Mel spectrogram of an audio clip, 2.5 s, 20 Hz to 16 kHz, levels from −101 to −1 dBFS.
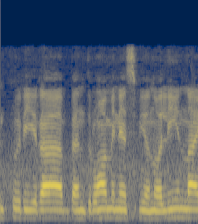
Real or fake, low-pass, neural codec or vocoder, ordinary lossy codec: real; 7.2 kHz; none; AAC, 96 kbps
